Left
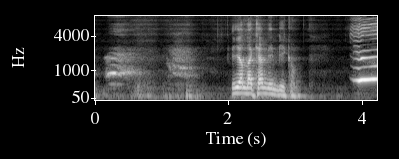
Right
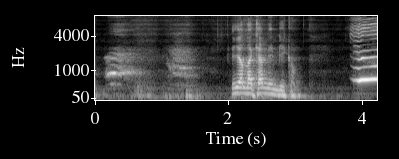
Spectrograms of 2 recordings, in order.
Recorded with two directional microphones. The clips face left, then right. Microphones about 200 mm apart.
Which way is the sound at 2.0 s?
10° left (ahead or behind).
